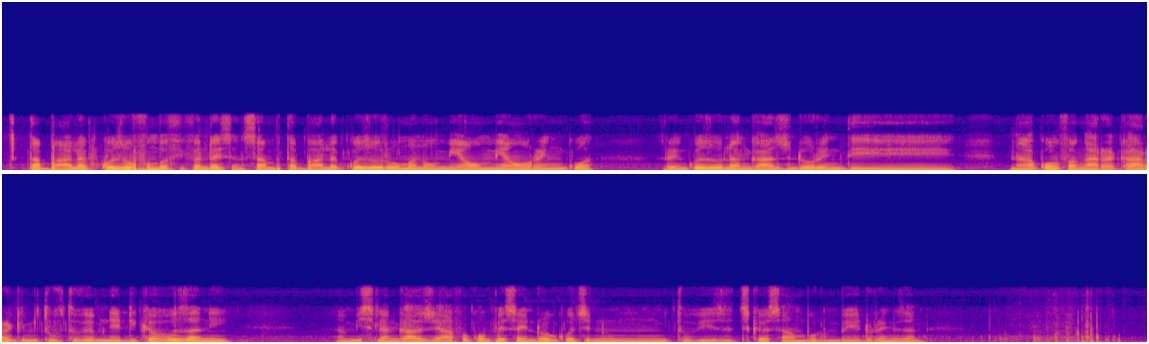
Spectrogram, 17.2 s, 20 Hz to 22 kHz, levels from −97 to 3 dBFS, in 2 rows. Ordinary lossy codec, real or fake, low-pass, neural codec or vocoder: none; real; 7.2 kHz; none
